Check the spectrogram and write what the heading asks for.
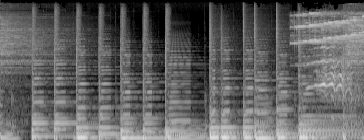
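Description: A steady, rhythmic clip-clop of hooves trots along, then a horse lets out a high, wavering neigh near the end. No one speaks.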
